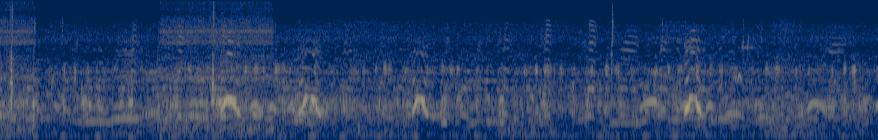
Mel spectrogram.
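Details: Tundra swan flock at Rosedale and Munson, Drumheller, Alberta, Canada: loud arched honks every second or so over a constant chorus of overlapping calls, with a brief hissing noise early on.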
